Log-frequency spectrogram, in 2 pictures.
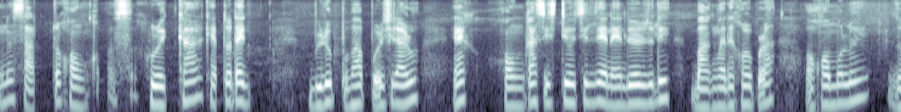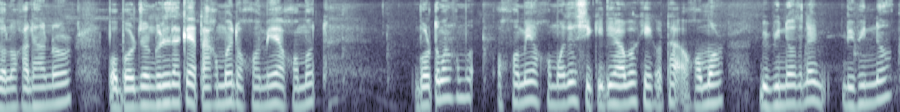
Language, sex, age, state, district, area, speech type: Assamese, male, 18-30, Assam, Majuli, urban, spontaneous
